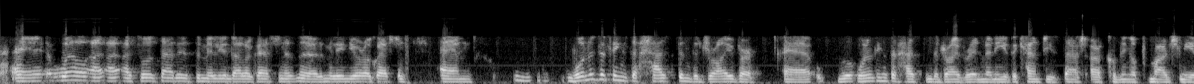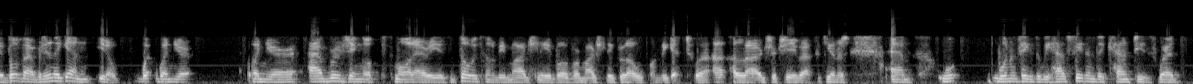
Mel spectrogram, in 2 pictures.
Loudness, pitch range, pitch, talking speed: -16 LUFS, 115-140 Hz, 125 Hz, 235 wpm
